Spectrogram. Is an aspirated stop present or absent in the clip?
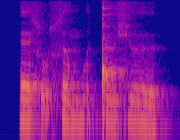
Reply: absent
